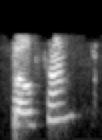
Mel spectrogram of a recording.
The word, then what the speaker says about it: Filsan: Filsan.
